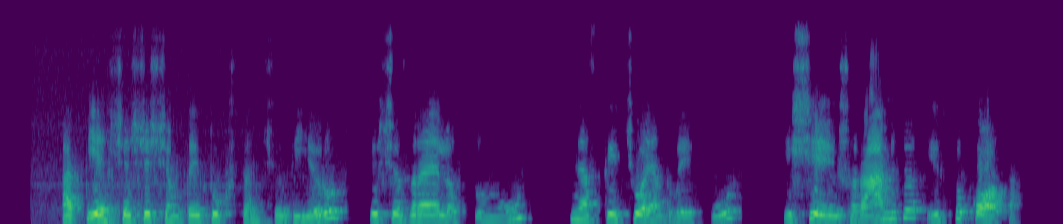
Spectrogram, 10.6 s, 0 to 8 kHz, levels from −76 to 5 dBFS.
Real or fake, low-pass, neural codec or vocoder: real; 7.2 kHz; none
